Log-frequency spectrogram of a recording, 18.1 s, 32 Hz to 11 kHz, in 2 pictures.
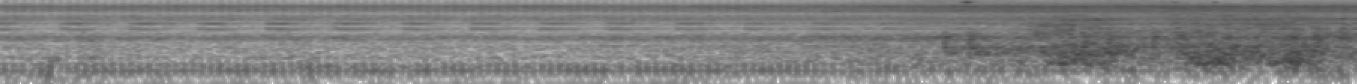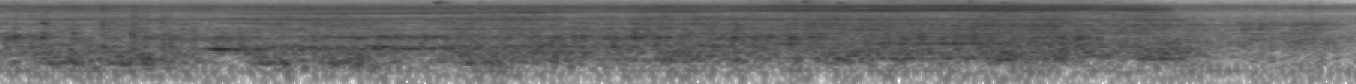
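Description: A level crossing bell rings steadily at first. Then a Keikyu New 1000 series electric train passes close by from about six seconds in: wheels rumbling and clacking over the rail joints, with a high whine rising in pitch. It falls away just before the end.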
